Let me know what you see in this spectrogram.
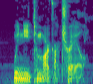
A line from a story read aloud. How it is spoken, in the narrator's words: said solemnly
